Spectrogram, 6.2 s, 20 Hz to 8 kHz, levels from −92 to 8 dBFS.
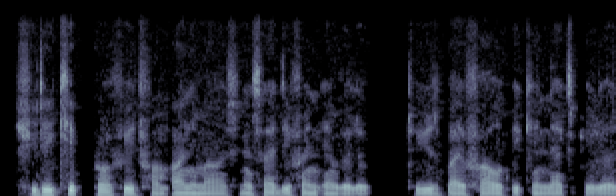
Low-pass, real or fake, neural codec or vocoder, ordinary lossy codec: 7.2 kHz; real; none; none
